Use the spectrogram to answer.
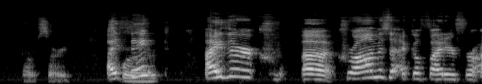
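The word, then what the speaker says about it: Chrom: Crom.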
